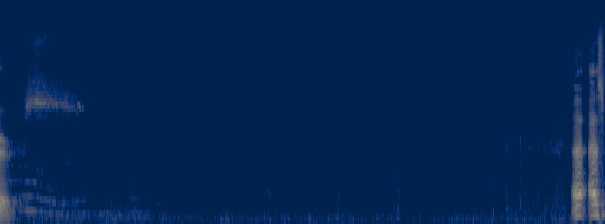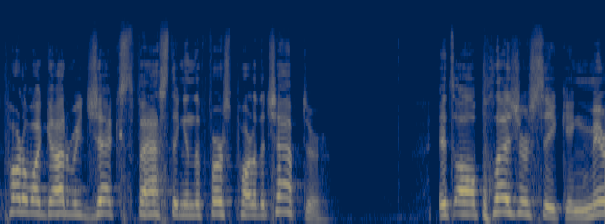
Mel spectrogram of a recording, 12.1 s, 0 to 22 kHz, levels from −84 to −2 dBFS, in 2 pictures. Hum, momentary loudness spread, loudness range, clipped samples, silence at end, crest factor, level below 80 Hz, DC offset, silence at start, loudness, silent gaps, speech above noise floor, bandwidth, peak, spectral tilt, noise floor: none; 14 LU; 8 LU; under 0.1%; 0 s; 20 dB; -78 dBFS; under 0.1%; 0 s; -35 LUFS; none; 44 dB; 15.5 kHz; -18 dBFS; -4.5 dB/octave; -78 dBFS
